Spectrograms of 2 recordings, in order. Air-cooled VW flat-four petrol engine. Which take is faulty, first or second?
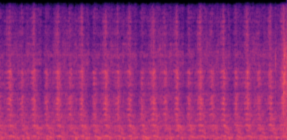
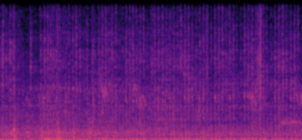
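first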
